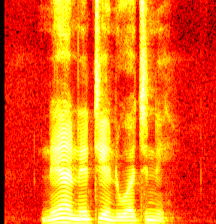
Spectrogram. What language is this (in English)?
Luo (Kenya and Tanzania)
